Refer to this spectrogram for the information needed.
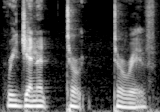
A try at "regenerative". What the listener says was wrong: Regenerative. You added an extra T's in there.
